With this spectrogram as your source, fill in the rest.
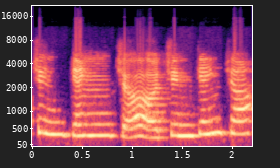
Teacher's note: Next, if Anuswara sound is followed by cha, cha, ja, jha, means after Anuswara, the letter or the letter comes cha, cha, ja, jha, or the word starts with cha, cha, ja, jha, then the Anuswara sound will be like nya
